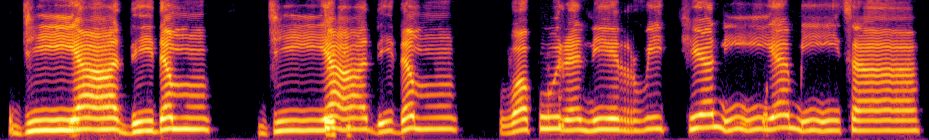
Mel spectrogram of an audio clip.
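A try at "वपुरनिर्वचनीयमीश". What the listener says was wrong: వపురనిర్వచనీయమీశ. అనిర్వచనీయ మీష. అంటే వపుహు అని పదం ఉంటుంది, తర్వాత అనిర్వచనీయం అని ఉంటుంది. ఆ రెంటిని కలిపితే వపురనిర్వచనీయం అని అవుతుంది అనమాట. అనిర్వచనీయాన్ని విడిగా చెప్పకూడదు, అలాగా కలిపి చెప్పేయాలి.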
